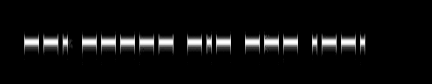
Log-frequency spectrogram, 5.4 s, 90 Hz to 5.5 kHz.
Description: Morse code, heard as a keyed tone, about 20 wpm, 700 Hz. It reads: G0KOP
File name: UK MASTER QSOs TRAINING / 20WPM / UK MASTER QSOs 0035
